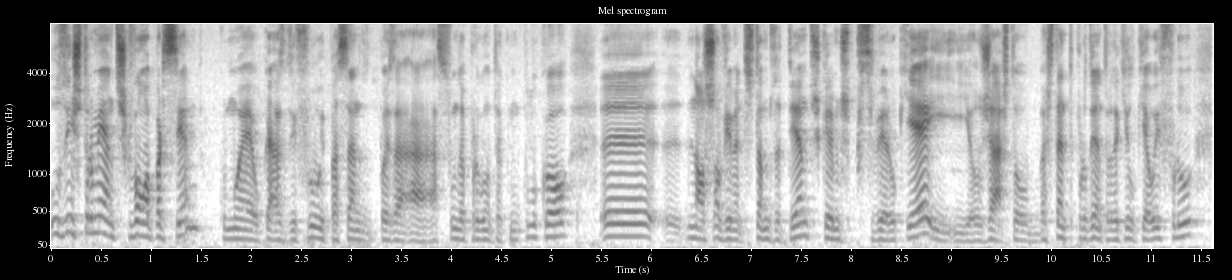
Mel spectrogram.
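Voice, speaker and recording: At a very fast pace, the speech comes with a Porto accent. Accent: northern Portuguese (Porto). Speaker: heritage association representative, panelist. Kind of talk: panel discussion. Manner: hesitant, many fillers; formal.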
